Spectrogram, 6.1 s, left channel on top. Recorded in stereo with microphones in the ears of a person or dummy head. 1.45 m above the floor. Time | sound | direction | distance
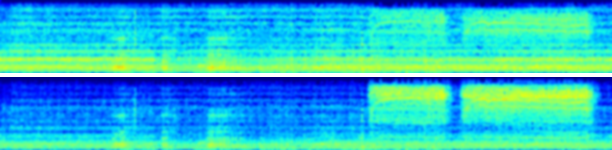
0.0 | a motorcycle | 60° left (ahead or behind) | ?
1.1 | a cat meowing | 30° left (ahead or behind) | ?
3.7 | a camera shutter | 45° right (ahead or behind) | ?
